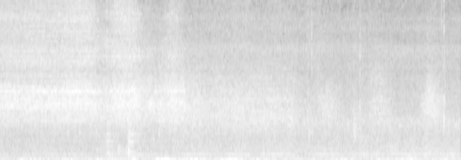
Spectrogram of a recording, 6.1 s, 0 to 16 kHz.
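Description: Seibu 30000 series electric train pulling slowly into the station: a low running rumble with a thin steady whine held throughout.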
